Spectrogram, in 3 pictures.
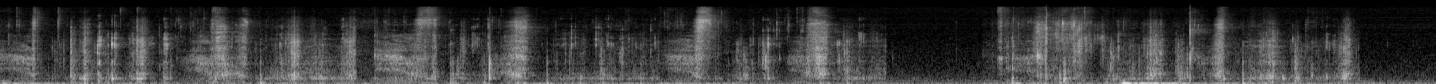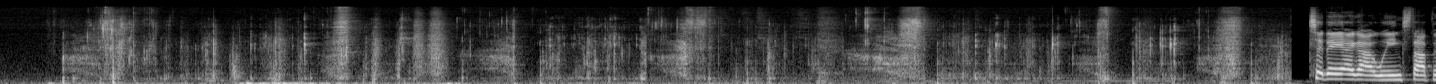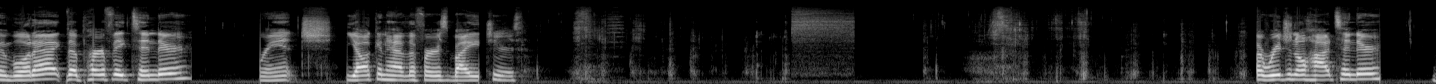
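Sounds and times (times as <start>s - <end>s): crunchy bites and chewing: 0.0s - 8.9s, 9.8s - 13.6s, 14.9s - 27.3s, 34.0s - 36.7s, 37.8s - 41.3s.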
